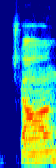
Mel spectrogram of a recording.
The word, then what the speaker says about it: Chong: into the room excellent so gabrielle chong is that correct is that the correct pronunciation yes yes thank you so much excellent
